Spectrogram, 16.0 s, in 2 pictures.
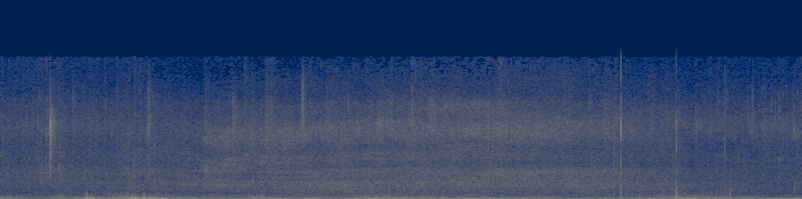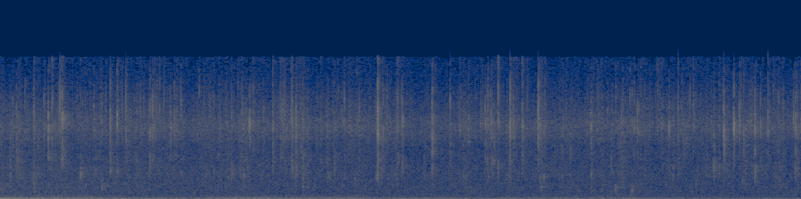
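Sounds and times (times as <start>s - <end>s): low thunder rumble: 0.0s - 10.9s
rain drops ticking on surfaces: 0.0s - 16.0s.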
